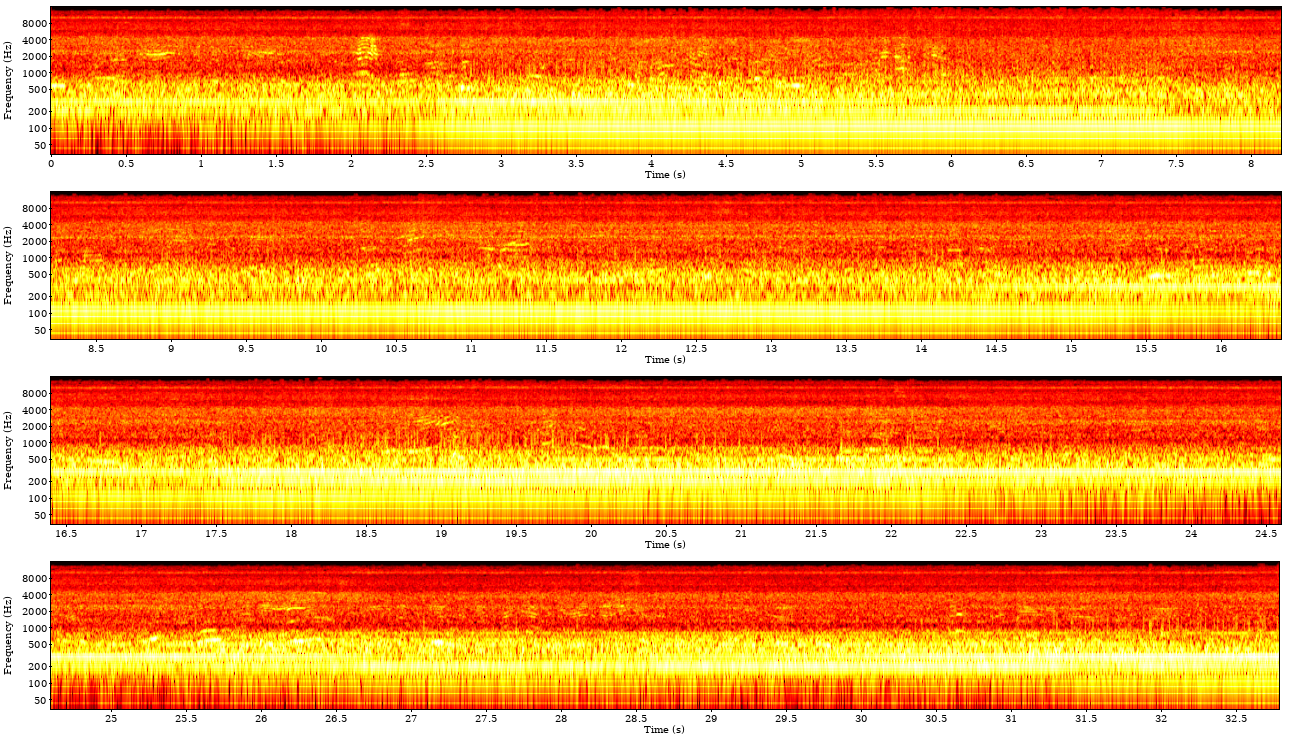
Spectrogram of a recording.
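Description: Propeller aircraft engines heard from inside the cabin: a steady, deep drone with a hum whose upper tones fade out for several seconds midway and then return.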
